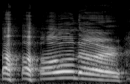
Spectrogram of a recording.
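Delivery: ordinary talk, nothing marked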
